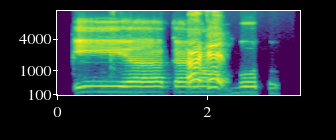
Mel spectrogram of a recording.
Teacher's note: Lagi, ya-nya ada tasdid itu ya. Ada tasdid, jadi dia neken huruf ya-nya. Tidak iya, tapi iya. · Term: ya tasdid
